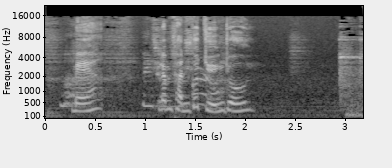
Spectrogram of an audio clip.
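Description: A middle-aged woman answers in an agitated voice nearby.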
